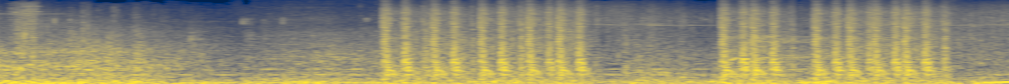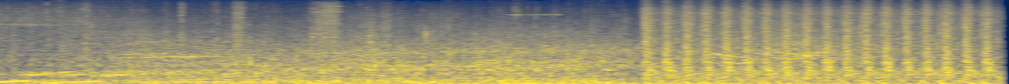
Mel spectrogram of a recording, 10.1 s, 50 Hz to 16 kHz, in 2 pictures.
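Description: Bursts of rapid automatic gunfire in the shooter game Far Cry 2, loud and close, come in several long volleys with short gaps, over a steady engine-like rumble and with no talking.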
